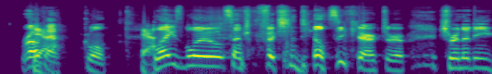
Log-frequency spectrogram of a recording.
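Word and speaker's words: BlazBlue: Uh, Blasblue, do you say Blas Blue or Blaze Blueue? It's Blaze Blueue. Really? I like the producer has said that. Okay, cool. Blaze Blueue central fiction DLC character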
